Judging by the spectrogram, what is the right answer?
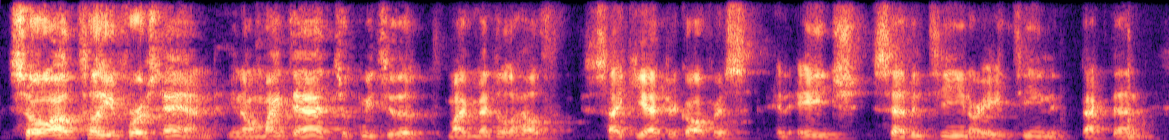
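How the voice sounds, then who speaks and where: A man's voice: medium pitch, steady tone, roomy sound, slight background noise, low-quality recording. A middle-aged man who grew up in New York, with a New York accent, talking earnestly and with feeling as an interview guest on a video call. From Bronx, New York. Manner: earnest, emotional, rushing phrases. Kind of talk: interview conversation.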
